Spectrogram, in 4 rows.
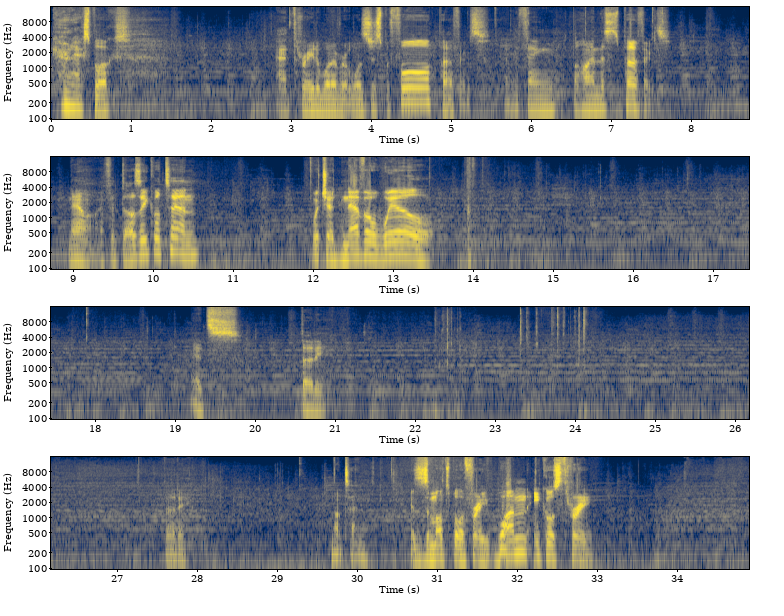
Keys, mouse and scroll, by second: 5.6 click, 6.7 middle click, 7.6 click, 17.6 click, 23.2 3, 29.1 click.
